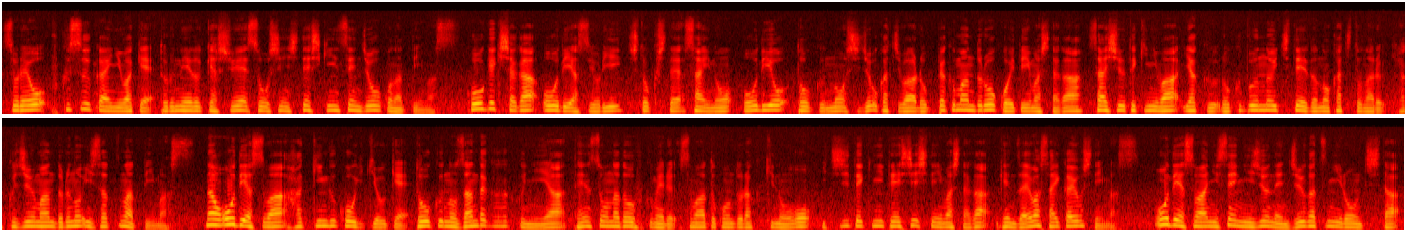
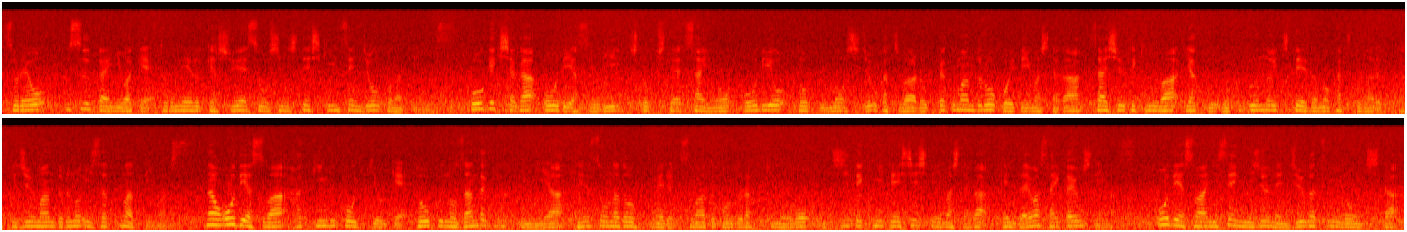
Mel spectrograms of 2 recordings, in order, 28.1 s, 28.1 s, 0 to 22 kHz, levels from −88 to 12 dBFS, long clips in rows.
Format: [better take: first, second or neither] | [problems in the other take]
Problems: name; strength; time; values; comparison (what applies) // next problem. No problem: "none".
first | hiss; loud; throughout; 4 dB below the speech; faint in the first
